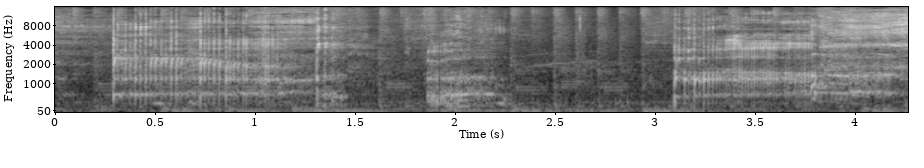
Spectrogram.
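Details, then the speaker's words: A person burping, from a Whopperito taste test: three long, loud belches in a burp compilation over background music; burping. "i feel like i burped probably five minutes straight just like edit all the burps into like one continuous thing of me burping"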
